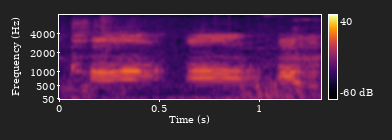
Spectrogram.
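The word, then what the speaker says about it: Kaʻaʻawa: Now this valley right now is our northern valley, or the Kaawah Valley. It's spelled K-A-A-A-W-A.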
